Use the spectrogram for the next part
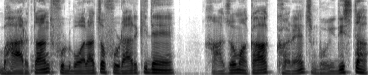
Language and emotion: Goan Konkani, fearful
